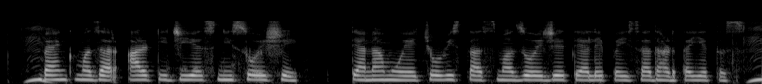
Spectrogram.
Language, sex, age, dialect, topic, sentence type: Marathi, female, 25-30, Northern Konkan, banking, statement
